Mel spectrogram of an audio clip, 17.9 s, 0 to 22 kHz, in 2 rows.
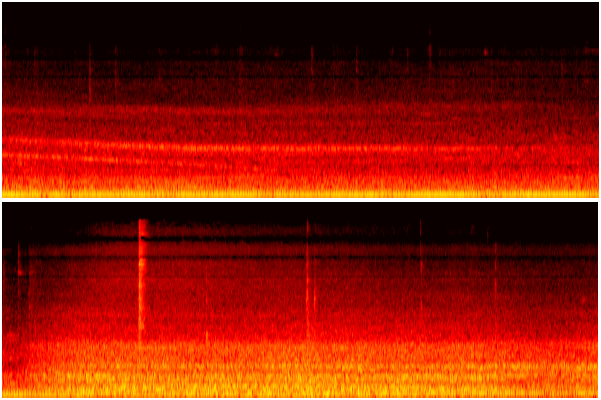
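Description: Toei 6500 series train car running, heard from inside, with the whine of its Mitsubishi SiC hybrid VVVF inverter drive falling in pitch and then holding steady. About nine seconds in, the running noise grows louder and rougher.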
